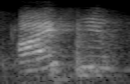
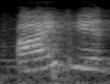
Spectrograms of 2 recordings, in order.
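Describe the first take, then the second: The two takes are said the same way.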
